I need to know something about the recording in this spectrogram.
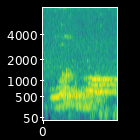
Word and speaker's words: doorknob: Then sixth, doorknob. Sorry, doorknob. K-N-O. Again, you do not pronounce K.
